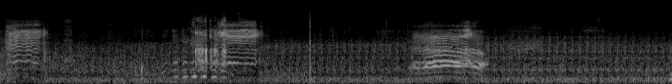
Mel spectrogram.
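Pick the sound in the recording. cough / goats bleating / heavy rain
goats bleating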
